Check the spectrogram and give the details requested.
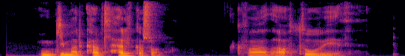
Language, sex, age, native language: Icelandic, male, 50-59, Icelandic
